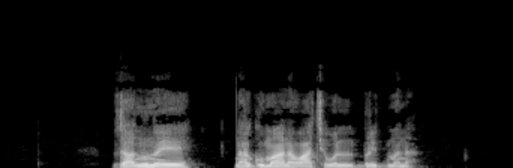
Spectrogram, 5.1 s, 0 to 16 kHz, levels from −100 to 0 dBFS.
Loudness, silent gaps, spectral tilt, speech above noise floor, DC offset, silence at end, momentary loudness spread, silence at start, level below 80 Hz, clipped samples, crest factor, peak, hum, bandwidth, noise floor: -20 LUFS; none; -8 dB/octave; 66 dB; under 0.1%; 1 s; 13 LU; 1.15 s; -66 dBFS; under 0.1%; 18 dB; -4 dBFS; none; 7.6 kHz; -85 dBFS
